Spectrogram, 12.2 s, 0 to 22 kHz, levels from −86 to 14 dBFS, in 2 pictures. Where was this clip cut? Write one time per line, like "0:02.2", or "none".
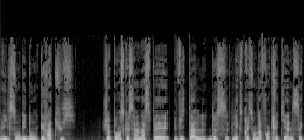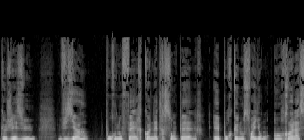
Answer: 0:02.0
